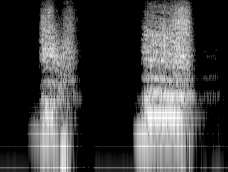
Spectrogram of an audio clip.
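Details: Walrus with two hoarse, breathy roars. The first is short and rasping, and the second is longer, steadier and more tonal, fading away at the end.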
